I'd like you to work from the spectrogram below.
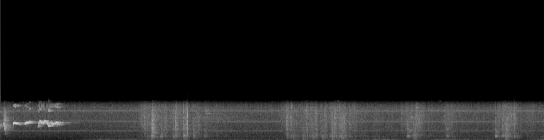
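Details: Female black palm cockatoo kept as a pet, calling indoors: a loud, warbling, wavering whistle for about a second, followed by several quieter, scratchy, broadband bursts spaced a second or two apart.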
